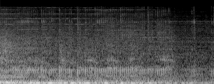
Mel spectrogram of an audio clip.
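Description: Auto-rickshaw engine running as the three-wheeler drives up a narrow lane, a loud low rumble that eases off near the end.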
